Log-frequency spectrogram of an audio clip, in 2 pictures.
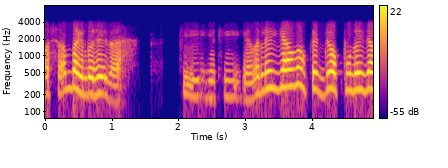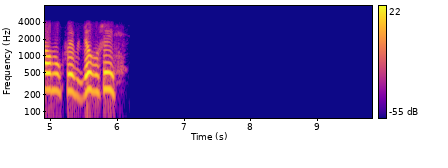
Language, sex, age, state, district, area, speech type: Dogri, female, 60+, Jammu and Kashmir, Udhampur, rural, conversation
